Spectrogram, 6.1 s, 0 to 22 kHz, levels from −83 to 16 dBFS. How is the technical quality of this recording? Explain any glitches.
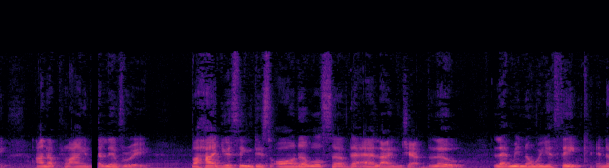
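There is one glitch, a corrupt frame muted, from 0.91 to 0.99 s. Compressed data was damaged, the decoder rejected it, and the player substituted silence. The result is an abrupt hole of about 86 ms, which fits roughly three frames, with timing preserved afterwards.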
